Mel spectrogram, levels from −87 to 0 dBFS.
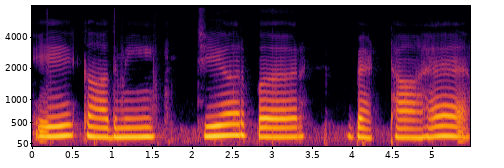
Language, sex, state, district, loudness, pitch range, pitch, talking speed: Hindi, female, Punjab, Fazilka, -13 LUFS, 195-215 Hz, 200 Hz, 65 wpm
